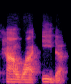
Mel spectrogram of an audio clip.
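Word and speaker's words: Kawaida: swahili word meaning tradition and reason it is pronounced as kawaiida he defines kaweda as a communitarian african philosophy created in the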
